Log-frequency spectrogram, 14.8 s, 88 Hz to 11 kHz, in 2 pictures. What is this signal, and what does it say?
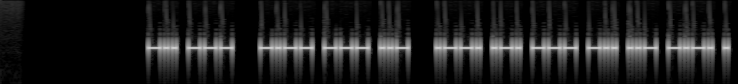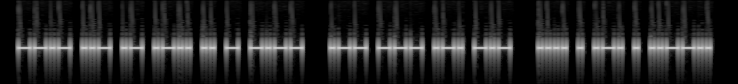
Morse code, heard as a keyed tone, about 30 wpm, 700 Hz. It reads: DO YOU PRODUCE QUALITY WORK HERE?
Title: Sentences from Top 1000 Words - Review Part 4 - 30wpm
